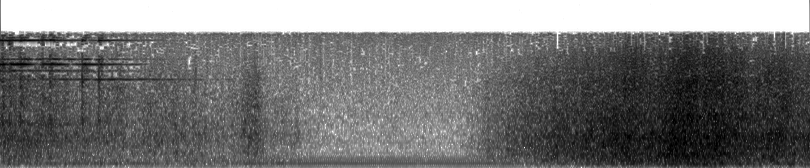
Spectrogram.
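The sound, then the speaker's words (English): Rough sea waves surge and crash in broad, hissing swells, easing into a lull before a heavy wave builds and breaks loudly. A low engine-like rumble drones beneath the first half. “It's a pretty good sea running.”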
